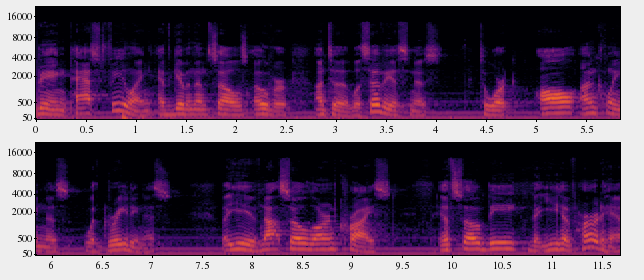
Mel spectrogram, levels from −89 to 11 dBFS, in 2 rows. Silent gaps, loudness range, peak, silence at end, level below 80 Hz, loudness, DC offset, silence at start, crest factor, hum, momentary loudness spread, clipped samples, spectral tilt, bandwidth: none; 2 LU; -16 dBFS; 0 s; -52 dBFS; -34 LUFS; under 0.1%; 0 s; 18 dB; none; 14 LU; under 0.1%; -5.5 dB/octave; 13.5 kHz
